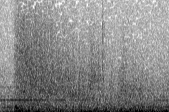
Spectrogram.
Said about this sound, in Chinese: 狂暴的雷轰击中了某棵高耸的大树，树头还着火，像只巨大的火把。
